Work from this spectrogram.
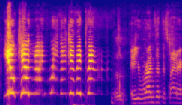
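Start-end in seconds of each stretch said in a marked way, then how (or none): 0.1-2.5 very high, loud, screeching goblin fury; high-pitched goblin battle scream; furious goblin shriek. Acted. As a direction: shriek it like an enraged little goblin. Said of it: "and he goes".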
